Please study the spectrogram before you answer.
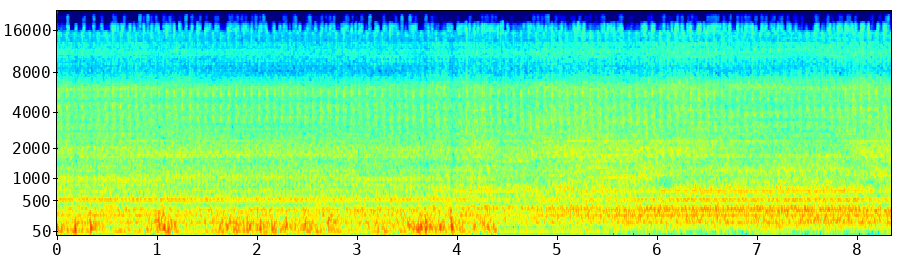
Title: Стук в двигателе kia sportage 3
